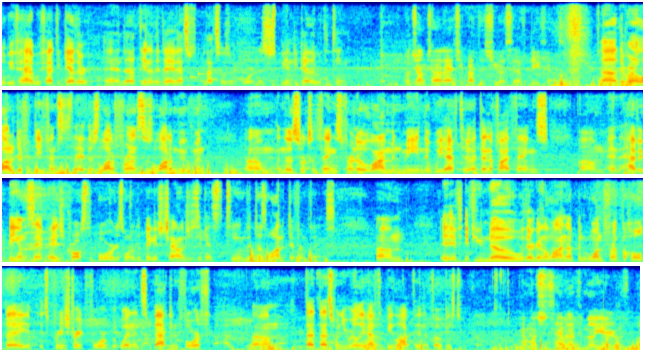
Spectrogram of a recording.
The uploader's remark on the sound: live from The Union Pub and Grill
